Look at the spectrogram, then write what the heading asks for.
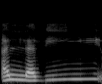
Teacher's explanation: If we are pronouncing the next word ahsan, then we prolong this mud alladhi. We hold it for 4 or 5 counts. Okay, this is what we call mad jaiz munfasil.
